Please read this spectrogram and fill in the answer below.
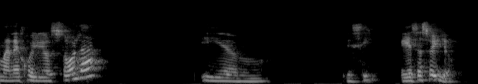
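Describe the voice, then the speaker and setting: Speaking very slowly in a Spanish accent, a woman has a bright, sharp tone. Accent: noticeable Spanish (Spain). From Spain. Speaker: guest sharing personal finance story. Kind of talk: casual interview.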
